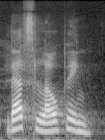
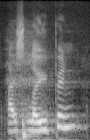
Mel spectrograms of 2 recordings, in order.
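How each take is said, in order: First: "louping" said as "lao-ping", full final g; learner's attempt at Scots. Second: "louping" with a Scots "loh-pin" sound; Scots phrase demonstrated. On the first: Learner copying the host's phrase, "louping" as "lao-ping". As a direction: try "louping" carefully with a foreign learner's vowel. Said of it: "I'll try to say it". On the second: Host repeats for the learner, "louping" in broad Scots. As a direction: model "louping" with a dropped g. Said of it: "So I would say". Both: Shown as a demonstration.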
